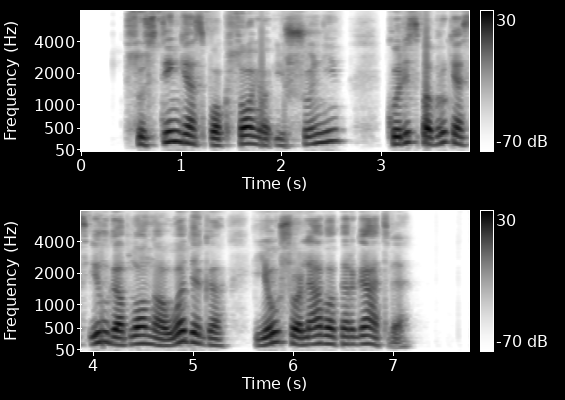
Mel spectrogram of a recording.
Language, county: Lithuanian, Alytus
